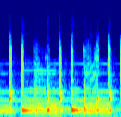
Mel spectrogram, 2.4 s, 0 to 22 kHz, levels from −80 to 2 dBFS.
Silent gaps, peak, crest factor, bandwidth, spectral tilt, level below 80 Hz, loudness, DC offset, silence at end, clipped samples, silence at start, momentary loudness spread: none; -6 dBFS; 16 dB; 7.2 kHz; -7 dB/octave; -54 dBFS; -23 LUFS; under 0.1%; 0 s; under 0.1%; 0 s; 4 LU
